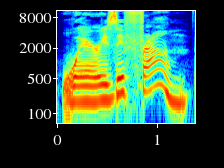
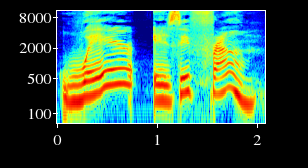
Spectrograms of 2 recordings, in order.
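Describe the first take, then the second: First: Said in the usual way. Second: Very slow, word-by-word "Where is it from"; slow model reading. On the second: Shown as a demonstration. Teacher shows how to ask someone's origin, slowly. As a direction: stretch out each word for learners.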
